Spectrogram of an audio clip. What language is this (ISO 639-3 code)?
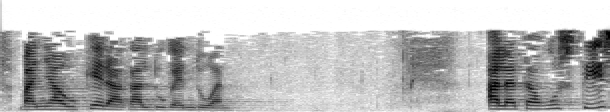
eus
